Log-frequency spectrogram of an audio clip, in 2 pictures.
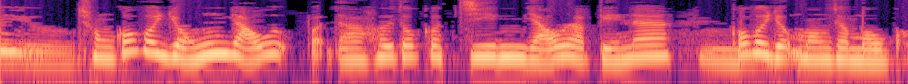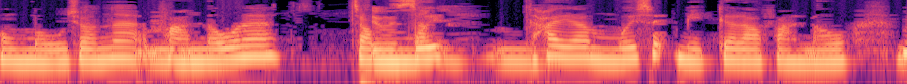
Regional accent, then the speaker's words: Guangdong, China; accent: Cantonese; 我哋广东话叫做咁就系路啦，啱啦。

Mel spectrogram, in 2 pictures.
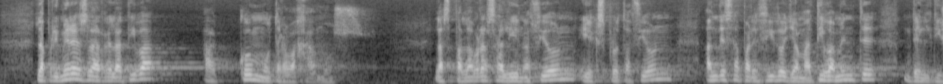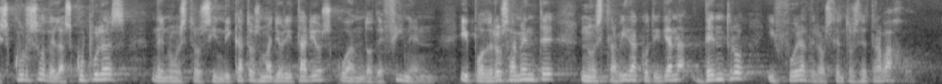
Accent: Galicia, Spain; Yo soy gallego, en el caso de Galicia esa población es Betanzos.

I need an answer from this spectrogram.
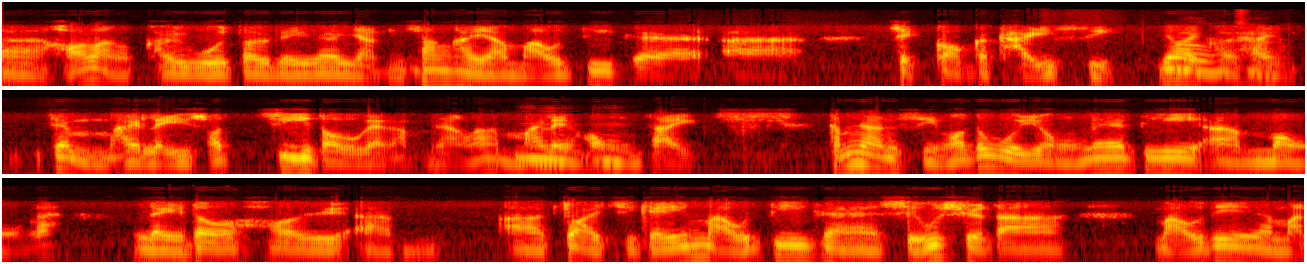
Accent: China; 即係我哋中國人都成日都講嚇，日有所思，夜有所夢啊嚇。

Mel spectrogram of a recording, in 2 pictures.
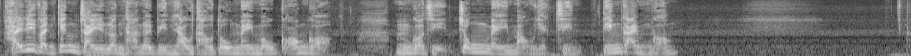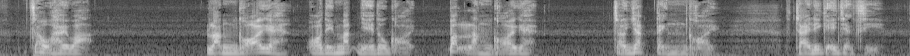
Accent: China; 咁我哋呢就有啲要改变让民嘅措施，减税嘅措施，令到呢我哋中国人呢可以持续发展

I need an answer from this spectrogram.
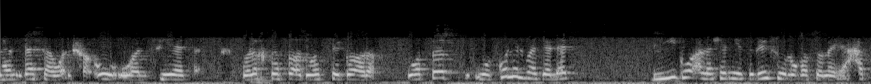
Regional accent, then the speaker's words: Egypt; احنا عندنا في مصر مدرسة واحدة بس

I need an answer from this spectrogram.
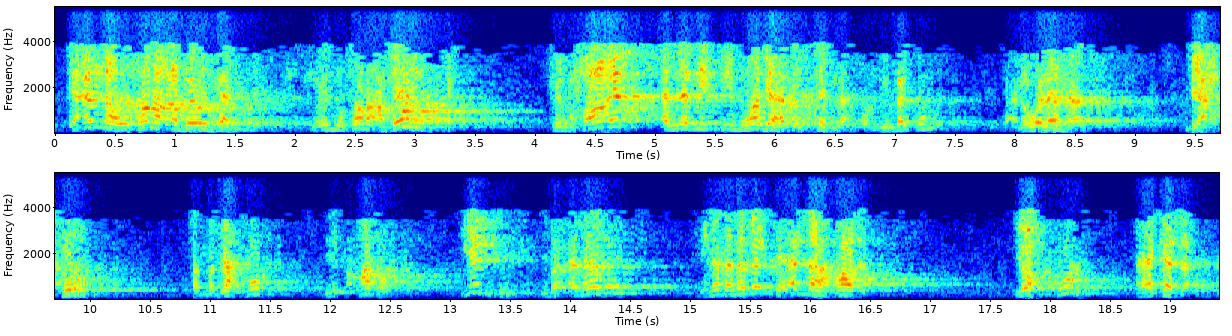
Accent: Egypt; بتاع الكرب اللي ماشي عندنا في مصر

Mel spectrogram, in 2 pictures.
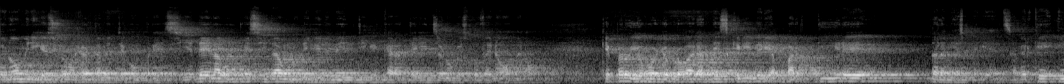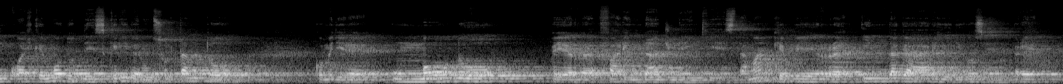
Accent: Lazio, Italy; Io vengo dalla provincia di Latina, che è un territorio che almeno fino a qualche anno fa veniva considerato libero dalle mafie.

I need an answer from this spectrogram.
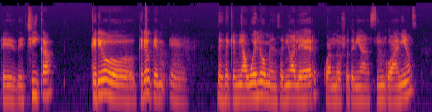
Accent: Lomas de Zamora, Buenos Aires Province, Argentina; Me crié en Santa Marta, en Lomas de Zamora, entre Santa Marta y Villa Independencia, que son los barrios pegaditos. Y es como, bueno, soy de ahí en realidad, pero actualmente estoy viviendo en Avellaneda. Estuve en Sarandí el año pasado

